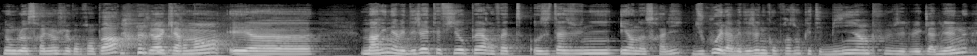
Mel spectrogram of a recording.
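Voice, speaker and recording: A woman from France talking casually as a guest, chatty and quick to laugh between sentences. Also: medium pitch, steady tone, a little mellow. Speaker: guest sharing travel stories. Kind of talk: casual conversation.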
